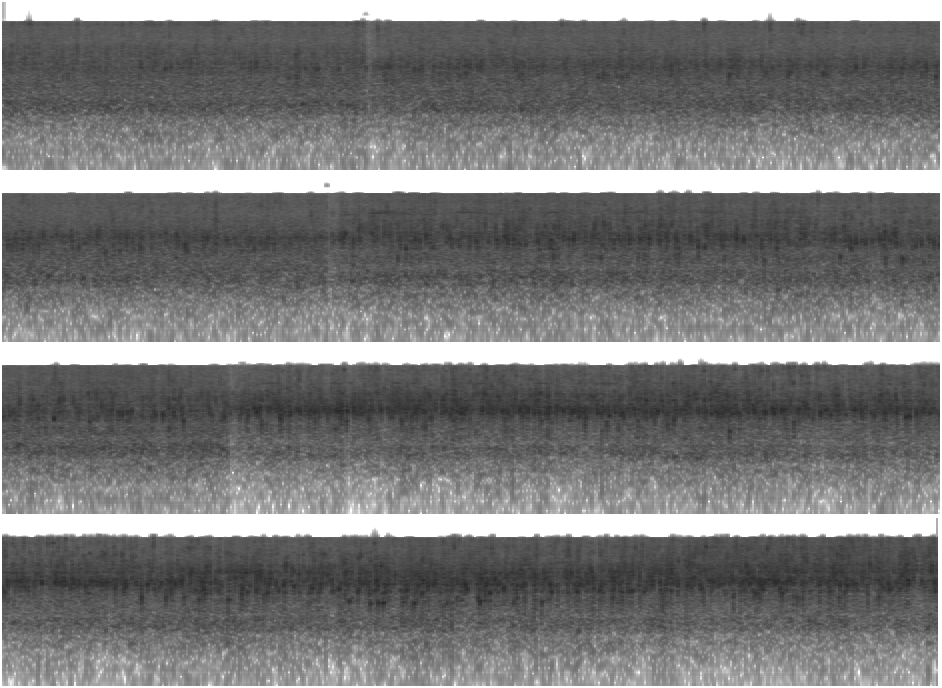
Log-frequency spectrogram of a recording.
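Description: Chicken frying in a small pan of oil over a wood fire, a steady crackling sizzle, mixed with a running stream; the sound steps louder about a third of the way in and again around the middle.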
